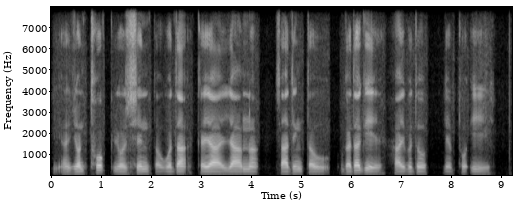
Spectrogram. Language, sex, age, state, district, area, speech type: Manipuri, male, 45-60, Manipur, Churachandpur, rural, read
